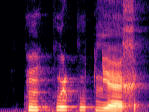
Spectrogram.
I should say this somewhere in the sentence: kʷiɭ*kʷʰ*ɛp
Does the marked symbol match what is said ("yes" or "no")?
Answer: no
